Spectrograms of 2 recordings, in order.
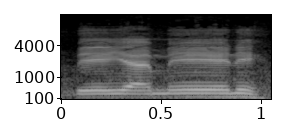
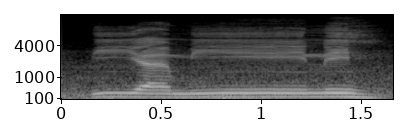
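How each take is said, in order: First: The final h is cut off without airflow. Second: The final h flows out as breath. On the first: The speaker calls it wrong. "Jangan terbaca" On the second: The speaker calls it right. "alirkan suara huruf H karena dia punya sifat rokhawah"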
